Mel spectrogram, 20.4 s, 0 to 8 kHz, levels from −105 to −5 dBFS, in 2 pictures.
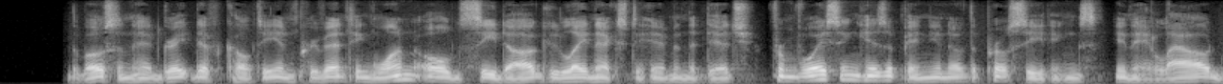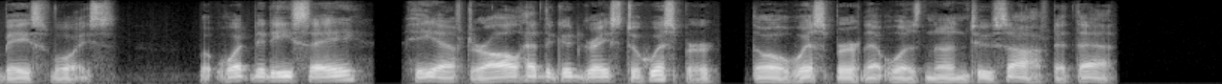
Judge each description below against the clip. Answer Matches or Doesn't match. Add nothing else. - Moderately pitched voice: Doesn't match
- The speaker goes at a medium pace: Matches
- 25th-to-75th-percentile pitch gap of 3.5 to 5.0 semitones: Matches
